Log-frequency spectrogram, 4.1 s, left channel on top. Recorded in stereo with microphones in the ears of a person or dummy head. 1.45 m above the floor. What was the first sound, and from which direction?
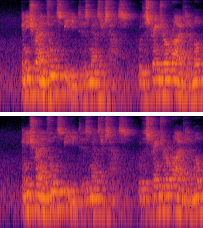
A man speaking, 45° left (ahead or behind).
